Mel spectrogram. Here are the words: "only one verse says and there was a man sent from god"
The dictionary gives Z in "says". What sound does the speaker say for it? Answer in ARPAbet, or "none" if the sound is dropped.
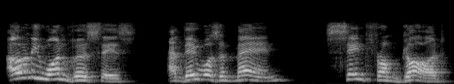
Z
